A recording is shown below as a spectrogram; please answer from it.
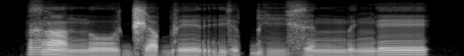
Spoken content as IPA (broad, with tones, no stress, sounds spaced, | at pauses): ɣ ã˦˨ n oː˨ d͡ʒ a˨ b eː˨ r j ɪ˨ ɓ iː˦˨ ɣ ɛ˨ n m e˨˦ ŋ ɾ eː˦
